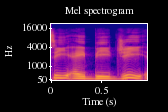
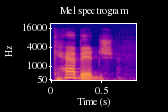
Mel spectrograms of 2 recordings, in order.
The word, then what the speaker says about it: CABG: And when I finished recording that episode, my wife said, it's not pronounced CABG, it's actually pronounced cabbage. So in the medical community, if you're in that community, you were probably very angry that I said it wrong. No, but it's they say cabbage,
